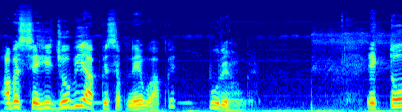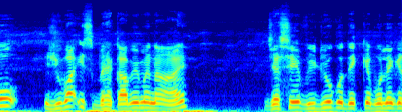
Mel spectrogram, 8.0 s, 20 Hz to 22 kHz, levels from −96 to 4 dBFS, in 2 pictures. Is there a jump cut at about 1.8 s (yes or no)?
no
